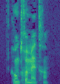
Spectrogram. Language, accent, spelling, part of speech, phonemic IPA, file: French, France, contremaitre, noun, /kɔ̃.tʁə.mɛtʁ/, LL-Q150 (fra)-contremaitre.wav
- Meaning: post-1990 spelling of contremaître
